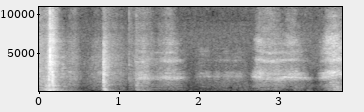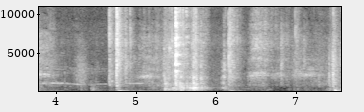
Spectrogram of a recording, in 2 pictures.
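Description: A string of knocks and clatters with rustling in between, as things are handled and moved about a room. The loudest knocks come at the start and again around five to six seconds in.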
